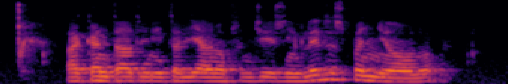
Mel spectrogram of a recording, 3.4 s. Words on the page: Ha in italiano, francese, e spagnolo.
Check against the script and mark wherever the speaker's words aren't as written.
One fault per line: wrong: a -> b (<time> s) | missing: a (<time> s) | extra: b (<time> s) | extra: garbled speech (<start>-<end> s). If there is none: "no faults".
extra: cantato (0.6 s)
extra: inglese (1.9 s)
